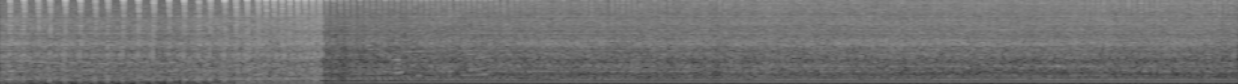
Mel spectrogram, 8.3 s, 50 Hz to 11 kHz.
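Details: Husqvarna 150BT backpack leaf blower on a cold start, primed, choke closed, throttle about a third up: a few cord pulls, then the engine catches and settles into a steady, even buzz; normal start on choke.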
